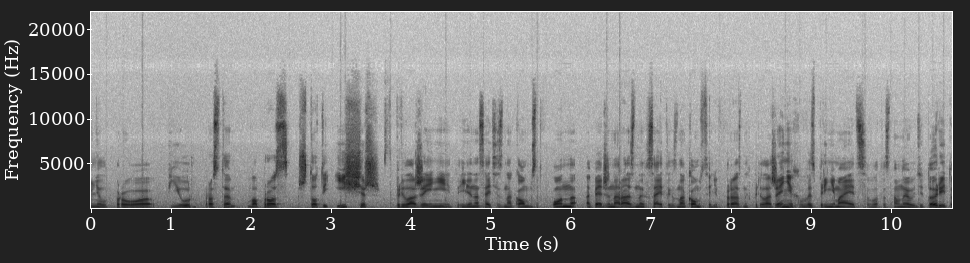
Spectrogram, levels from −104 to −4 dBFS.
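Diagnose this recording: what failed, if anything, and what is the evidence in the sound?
Nothing in the chain failed; the only thing under the speech is the room's own background noise, sitting about 23 dB down, which belongs to the acoustic environment and not to any stage of the system.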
